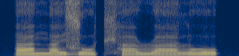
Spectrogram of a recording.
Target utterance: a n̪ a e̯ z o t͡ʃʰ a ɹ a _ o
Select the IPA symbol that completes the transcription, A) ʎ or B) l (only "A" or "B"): B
